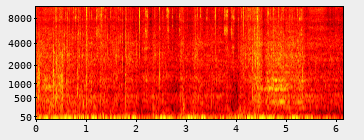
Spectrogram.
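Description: Electric mountain bike rolling fast down a rough dirt forest trail: tyres running over dirt and roots with a dense, irregular clatter of knocks and rattles from the bike. There is a low rumble of wind on the microphone underneath.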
